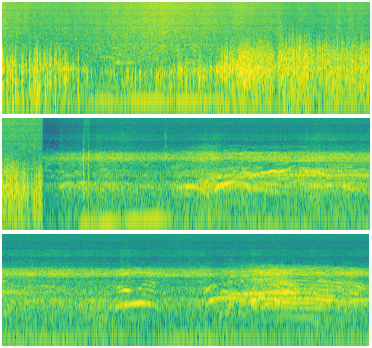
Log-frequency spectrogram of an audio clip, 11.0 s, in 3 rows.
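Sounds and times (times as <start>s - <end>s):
wind buffeting microphone: 0.0s - 4.1s
boat engine humming: 0.0s - 11.0s.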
